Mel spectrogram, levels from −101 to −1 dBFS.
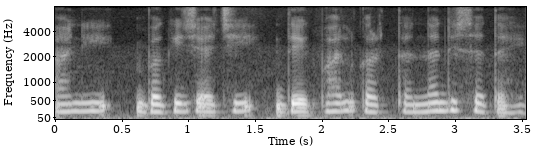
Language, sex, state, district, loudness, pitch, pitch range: Marathi, female, Maharashtra, Solapur, -19 LUFS, 210 Hz, 200-220 Hz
